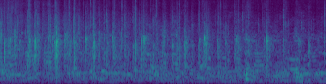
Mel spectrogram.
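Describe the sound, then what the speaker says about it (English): Comedy club audience applauding, a fairly steady wash of clapping at moderate distance with some chatter mixed in. "Give yourselves a round of applause."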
